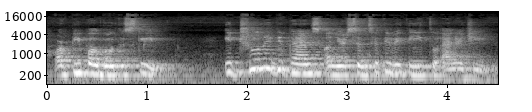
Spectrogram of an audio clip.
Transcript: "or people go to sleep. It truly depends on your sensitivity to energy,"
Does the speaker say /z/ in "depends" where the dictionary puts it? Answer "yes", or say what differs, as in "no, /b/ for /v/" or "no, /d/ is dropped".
no, /s/ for /z/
